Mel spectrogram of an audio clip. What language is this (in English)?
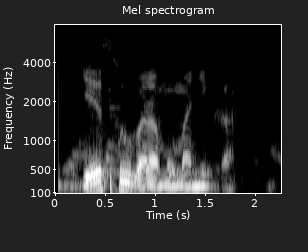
Kinyarwanda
